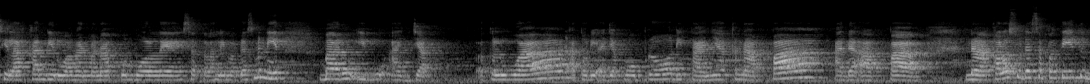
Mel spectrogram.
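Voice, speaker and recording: Brief: woman, parenting seminar speaker, higher voice, very echoey hall with faint hiss. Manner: addresses audience often, repeats points, lively stresses.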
